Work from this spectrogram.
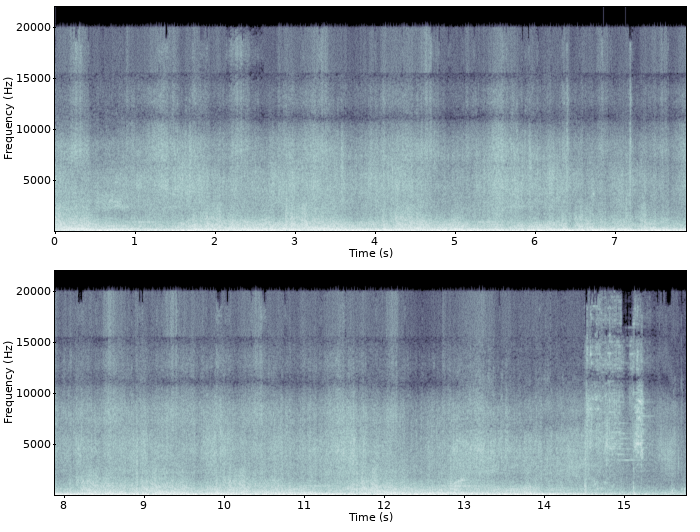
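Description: In Hogwarts Legacy, the Incendio fire spell is cast, producing a loud, continuous roaring blast of flame with deep booming rumble that holds steady for many seconds before easing off.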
